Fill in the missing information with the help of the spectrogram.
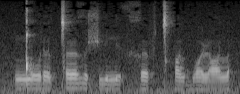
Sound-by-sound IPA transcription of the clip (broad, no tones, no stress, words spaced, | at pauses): ŋ͡ǃo ɾəl ǀœɣə ʃiniθ xœf ǀʰɒlbɔɭɒl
